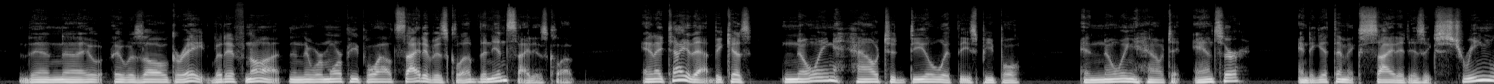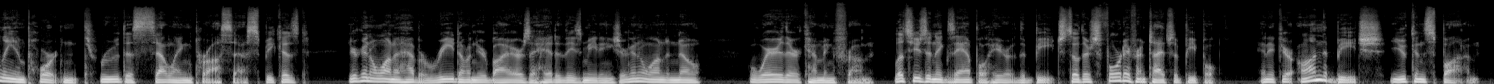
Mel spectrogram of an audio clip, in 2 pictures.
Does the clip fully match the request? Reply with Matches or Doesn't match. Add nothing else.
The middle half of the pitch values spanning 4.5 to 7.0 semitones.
Doesn't match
